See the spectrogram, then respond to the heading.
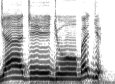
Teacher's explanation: keluar dari tengahnya lidah ya dirasakan tengahnya lidah dan langit-langit yang atas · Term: huruf Jim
